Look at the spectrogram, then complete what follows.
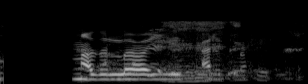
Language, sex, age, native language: Icelandic, male, 10, Icelandic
